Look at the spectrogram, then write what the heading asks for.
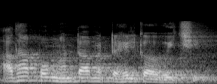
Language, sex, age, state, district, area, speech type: Maithili, male, 60+, Bihar, Madhubani, urban, spontaneous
